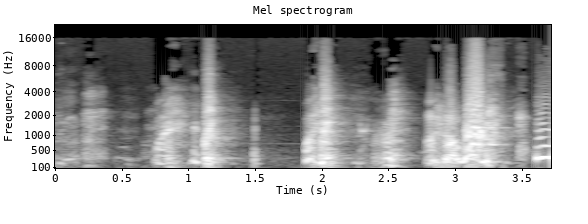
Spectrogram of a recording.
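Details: A Schipperke sings in bursts of wavering, high-pitched, yodelling howls mixed with short grumbling barks, and is rewarded with a treat.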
